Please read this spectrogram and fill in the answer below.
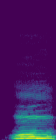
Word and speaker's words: ओम: जैसे ओम का उच्चारण करते हैं, ओम में जो है अ उ म से बना है, अ उ म 3 ध्वनियां, तो तीनों के उच्चारण में 3 मात्राएं लगती है।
